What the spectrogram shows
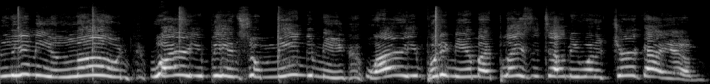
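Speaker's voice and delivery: very high, shrill, loud, sobbing whine. Mocking people who attack others and then complain: imitating someone whining. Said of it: "they're whining at the same time saying".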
